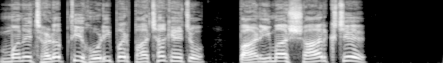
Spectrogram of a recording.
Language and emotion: Gujarati, fearful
